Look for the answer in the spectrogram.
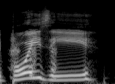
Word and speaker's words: Boise: So how long have you been back to, and I feel like I say Boise wrong. How long have you been back? Am I saying it wrong? – Boise with a C. – Boise.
